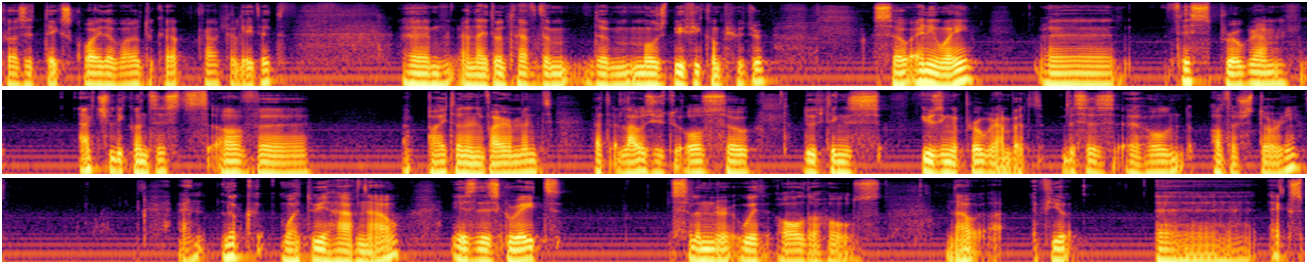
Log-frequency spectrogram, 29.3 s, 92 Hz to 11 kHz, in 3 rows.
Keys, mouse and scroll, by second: 19.3-25.4 scroll up 4, 19.9 middle click, 25.4-26.7 middle drag, 27.6 click.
